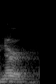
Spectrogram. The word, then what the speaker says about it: Newark: It was in August of 1979, and we went to Newark, Ohio, or as they say up there, it's Newark, Ohio. N-E-R-K, Newark. That's not the correct spelling, but that's how they pronounce it.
